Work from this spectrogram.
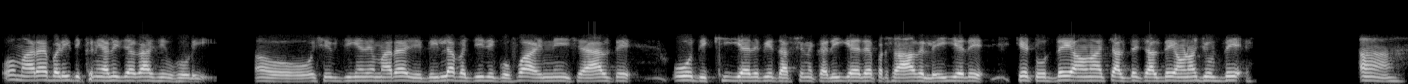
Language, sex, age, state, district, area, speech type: Dogri, female, 60+, Jammu and Kashmir, Reasi, urban, conversation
